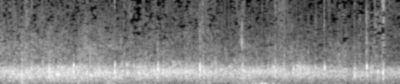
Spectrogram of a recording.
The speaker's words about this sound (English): So this was the whole illustration, so you guys give him a good round of applause for coming up here and helping me out. Thank you.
